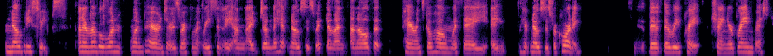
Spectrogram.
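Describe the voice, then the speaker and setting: Passionate Irish woman, slightly high voice. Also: poor audio. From Ireland. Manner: passionate and animated, with quick restarts. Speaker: guest hypnotherapist. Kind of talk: casual interview talk.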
